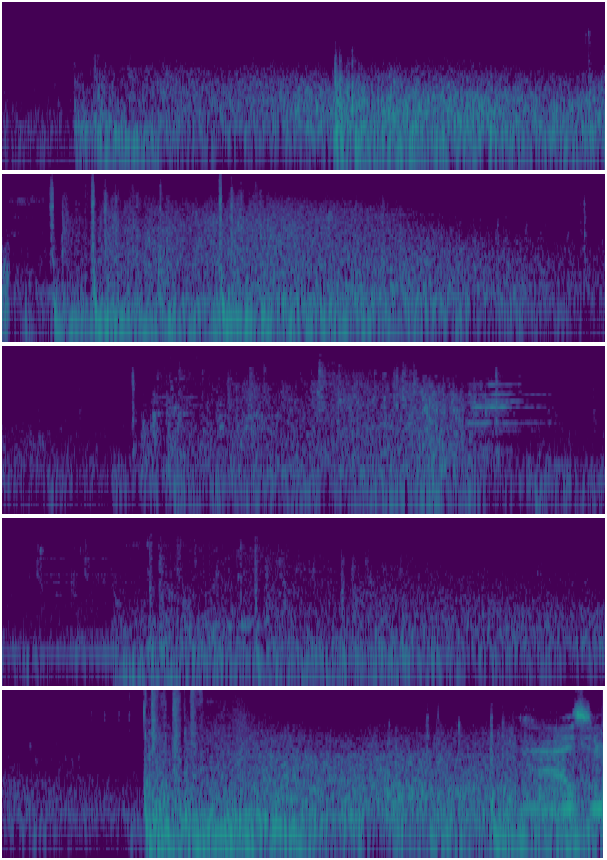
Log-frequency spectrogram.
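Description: Naval gun salvos from warships in World of Warships, deep booming blasts and rumbling impacts that come at intervals over a continuous low engine and sea drone, loud and close.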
